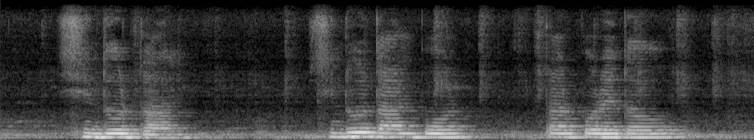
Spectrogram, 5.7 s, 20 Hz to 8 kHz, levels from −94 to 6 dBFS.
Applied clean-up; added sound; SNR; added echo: none; none; none; reverberation time 0.8 s.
